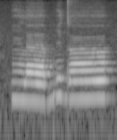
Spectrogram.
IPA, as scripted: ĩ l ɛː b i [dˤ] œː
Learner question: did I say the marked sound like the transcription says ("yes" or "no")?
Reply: no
